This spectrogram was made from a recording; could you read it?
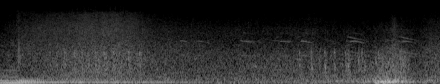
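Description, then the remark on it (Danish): A steady wash of ocean noise out in the middle of the open sea rolls on without pause, broad and rushing, with a low rumbling swell underneath and a slightly louder surge of water near the end. No voices. “Den første sørøverhistorie, vi har til dig, starter ude midt på det åbne hav.”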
